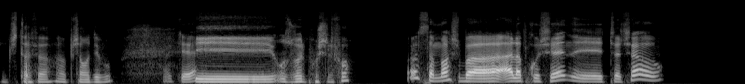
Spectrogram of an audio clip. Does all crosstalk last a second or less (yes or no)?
yes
